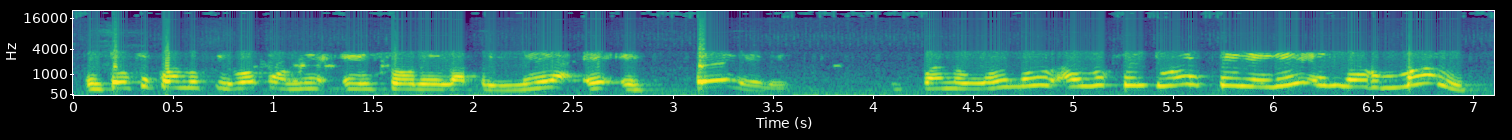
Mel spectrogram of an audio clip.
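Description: A woman's voice: high voice, a little fast. An older woman, a gastronomy researcher and teacher, rambling and repeating herself in a casual phone interview. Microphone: telephone. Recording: tinny phone line.

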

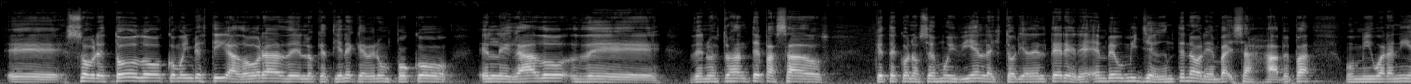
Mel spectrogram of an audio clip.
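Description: A man's voice: mid-range voice, fairly even intonation, measured pace, clean tone. Man hosting an interview. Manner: friendly, prompting with short questions, hesitant fillers. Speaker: radio host. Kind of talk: casual interview.

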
